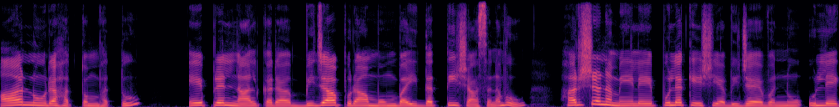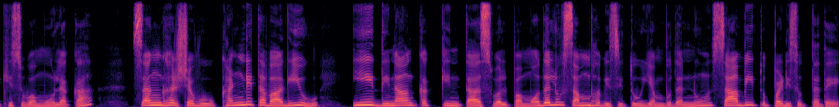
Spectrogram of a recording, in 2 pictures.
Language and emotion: Kannada, neutral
